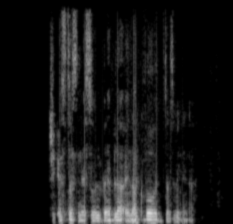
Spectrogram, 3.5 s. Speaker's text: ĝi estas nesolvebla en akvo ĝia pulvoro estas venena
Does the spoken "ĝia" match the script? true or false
false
